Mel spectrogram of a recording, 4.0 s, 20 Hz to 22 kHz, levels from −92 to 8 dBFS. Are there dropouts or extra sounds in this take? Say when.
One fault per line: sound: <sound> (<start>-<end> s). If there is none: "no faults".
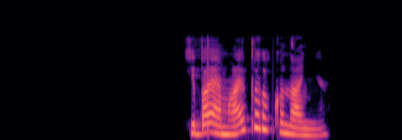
no faults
